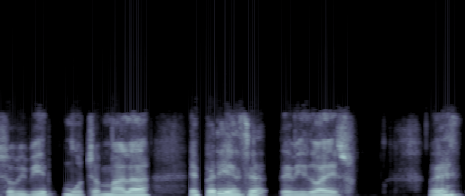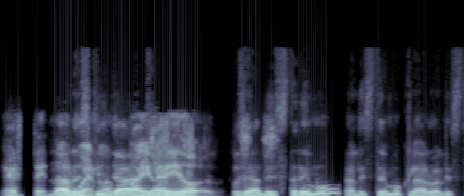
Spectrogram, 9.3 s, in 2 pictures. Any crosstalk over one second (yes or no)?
yes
